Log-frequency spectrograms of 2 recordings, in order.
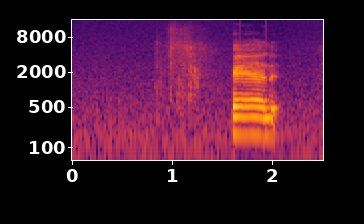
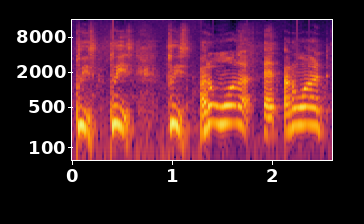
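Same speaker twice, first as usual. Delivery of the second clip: higher-pitched, broken-off begging; scared pleading; 6 semitones higher than usual. Retold or imitated. Thawne begging as he sees this thing, frightened. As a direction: plead in acted panic, repeating yourself.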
